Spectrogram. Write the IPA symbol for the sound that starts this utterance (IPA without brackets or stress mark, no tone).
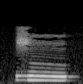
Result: ʒ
